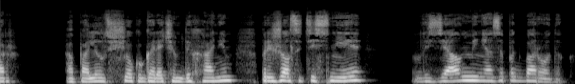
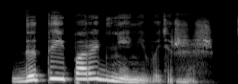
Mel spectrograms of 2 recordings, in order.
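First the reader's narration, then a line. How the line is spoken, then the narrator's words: Calm objection, male. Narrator (Russian): спокойно возразил он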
